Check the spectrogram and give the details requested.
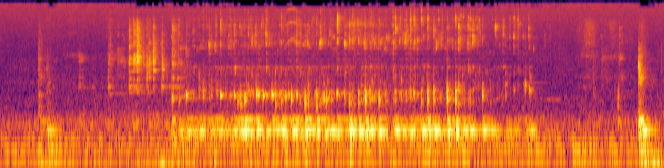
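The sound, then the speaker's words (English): A small amount of water pours steadily into an empty small gaiwan for tea, a continuous trickling stream with a ringing tone that lasts about five seconds, bracketed by a few soft ceramic clinks. “I'm going to take an empty guy one. Not much water, so it's not good.”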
